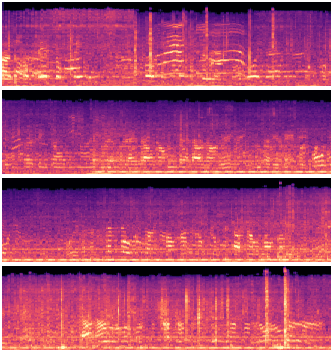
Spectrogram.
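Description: Bicycle tyres crunch over a dirt track.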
